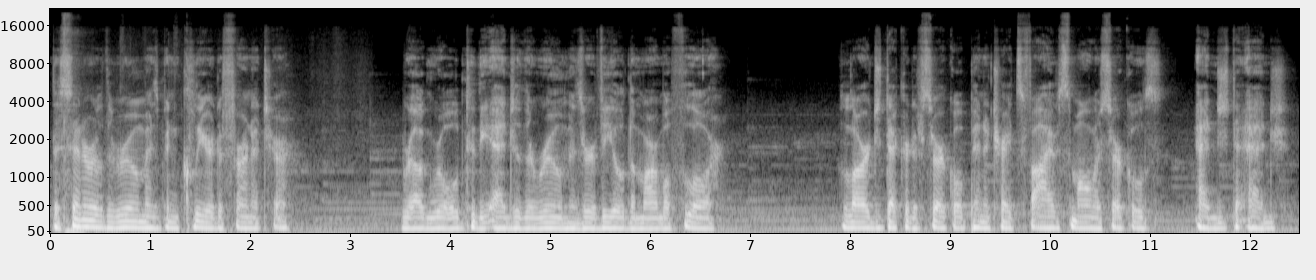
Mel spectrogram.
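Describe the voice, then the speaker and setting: A man narrating a first-person horror story in measured, somber short phrases. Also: lowish voice, flat delivery, a little mellow, soft background music.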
